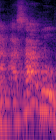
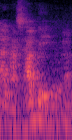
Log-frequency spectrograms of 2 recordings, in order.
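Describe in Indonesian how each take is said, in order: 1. Kata kedua berakhir dengan vokal u. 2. Kata kedua berakhir dengan vokal i. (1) "Bacanya jangan an ashabu" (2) "karena depannya huruf jar udah an ashabi"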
